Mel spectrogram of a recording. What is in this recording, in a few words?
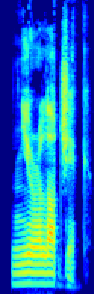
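"neurologic", British English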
